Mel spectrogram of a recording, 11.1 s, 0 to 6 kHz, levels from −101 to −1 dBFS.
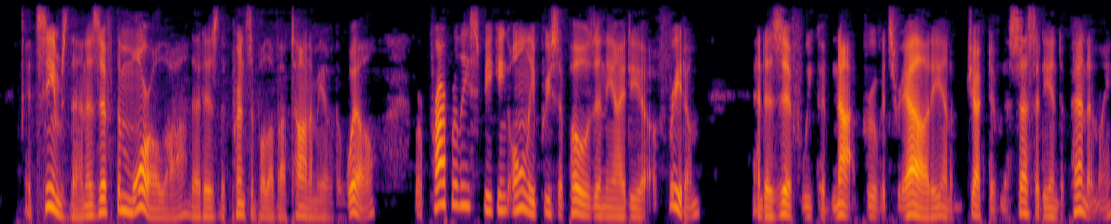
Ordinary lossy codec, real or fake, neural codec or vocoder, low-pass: MP3, 48 kbps; real; none; 5.4 kHz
